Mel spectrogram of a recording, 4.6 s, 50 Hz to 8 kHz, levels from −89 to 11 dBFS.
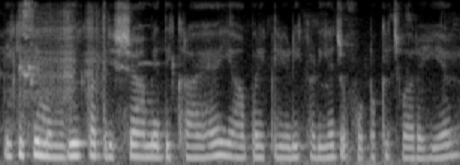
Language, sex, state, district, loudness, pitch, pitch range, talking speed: Hindi, female, Himachal Pradesh, Shimla, -19 LUFS, 205 Hz, 195-220 Hz, 260 wpm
